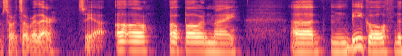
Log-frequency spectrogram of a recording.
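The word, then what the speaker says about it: oo: to say it like casually, like to friends, uh-oh, just two O's. They pronounce all their A-E-I-O-N-U's over there.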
